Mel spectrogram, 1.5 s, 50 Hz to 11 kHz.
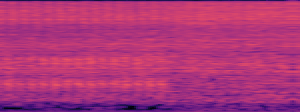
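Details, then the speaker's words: Junkyard "core" engine sold with 90-day warranty: loud, fast, hard piston knock/clatter while running; suspected busted piston or bad wrist pin; cylinder overheated and squeezed, standard piston. "okay now here so you see that gap I'm showing you all right here's our piston knock if you listen carefully what that is is that's a standard piston in the ten thousands over home this thing has been so hot that the cylinder is what call have been squeezed"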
